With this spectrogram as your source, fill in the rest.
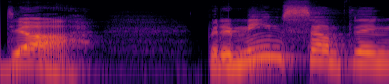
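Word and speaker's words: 德: worst pronunciation ever duh so de is pronounced duh but it means something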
